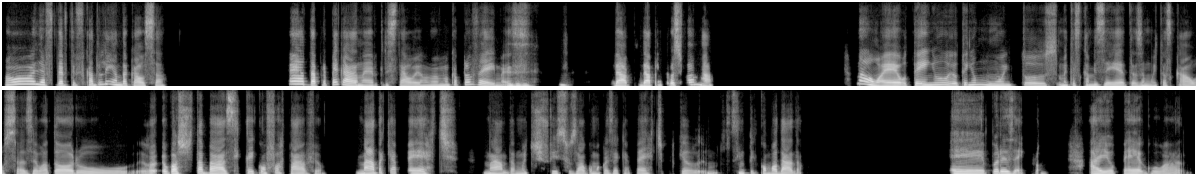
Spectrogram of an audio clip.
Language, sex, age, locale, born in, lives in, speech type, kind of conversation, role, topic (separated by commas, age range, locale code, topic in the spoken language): Portuguese, female, 50-54, pt-BR, Brazil, Spain, conversation, podcast, guest, Como você transforma um look básico em algo único?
